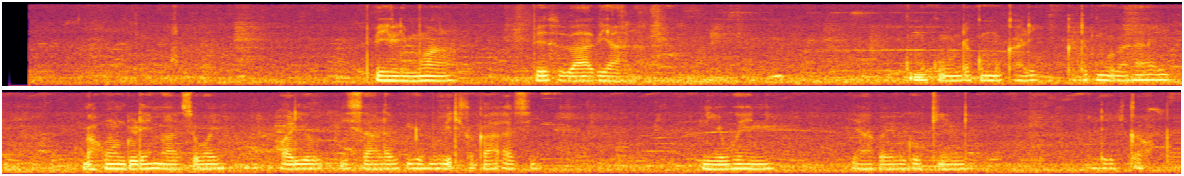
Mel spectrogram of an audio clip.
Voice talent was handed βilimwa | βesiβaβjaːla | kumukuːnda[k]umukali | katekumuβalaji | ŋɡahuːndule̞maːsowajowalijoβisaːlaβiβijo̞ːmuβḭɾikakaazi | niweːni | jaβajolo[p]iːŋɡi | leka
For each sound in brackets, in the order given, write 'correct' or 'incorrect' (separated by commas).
correct, incorrect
